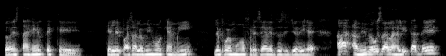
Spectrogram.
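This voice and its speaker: A young Salvadoran entrepreneur with a Salvadoran accent chats casually as a podcast guest, restarting his sentences hesitantly. His medium-pitched voice moves briskly, and the audio sounds tinny, like a phone.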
